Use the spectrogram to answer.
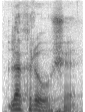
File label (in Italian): "croce", crespinese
